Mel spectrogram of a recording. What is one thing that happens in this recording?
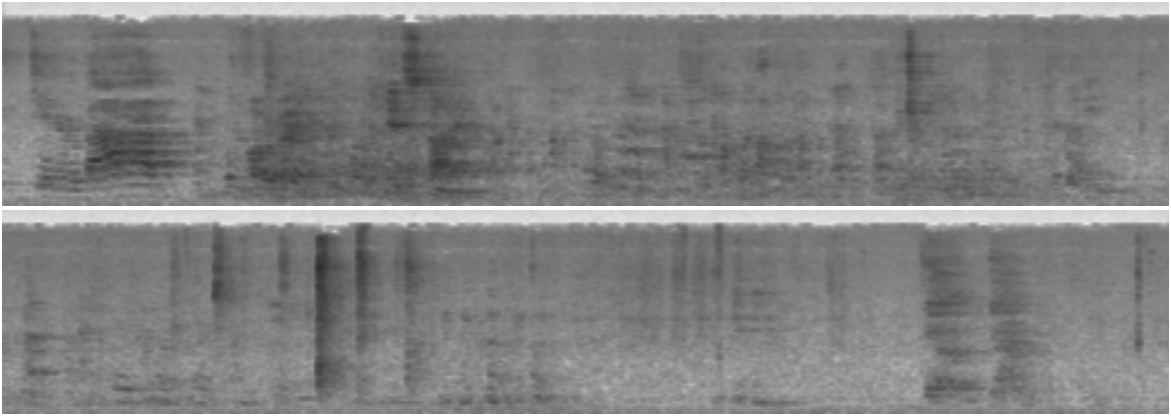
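A man speaks on a stage in a large echoing hall.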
